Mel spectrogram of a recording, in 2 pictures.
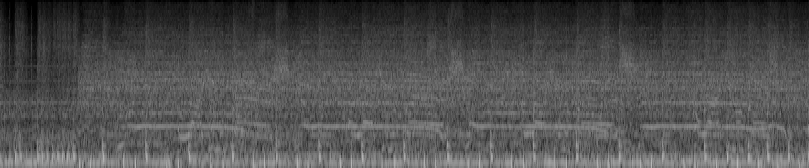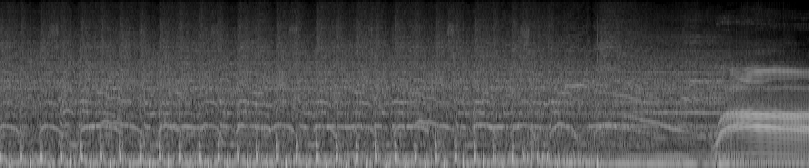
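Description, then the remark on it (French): A loud, wild rock track with dense distorted guitars and pounding drums, topped by a powerful screaming female vocal that soars and strains throughout, ending in a rising howl. “les riffs de guitare, en passant par la voix super puissante de la chanteuse. C'est vraiment énorme et c'est très très très sauvage”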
